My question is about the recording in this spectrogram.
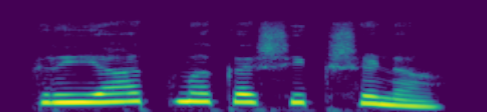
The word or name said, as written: ಕ್ರಿಯಾತ್ಮಕಶಿಕ್ಷಣ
